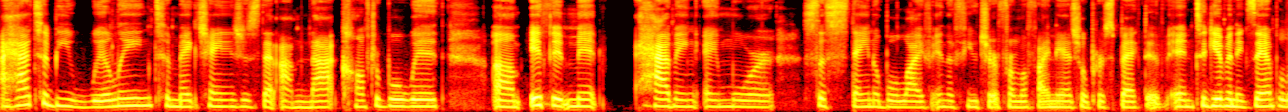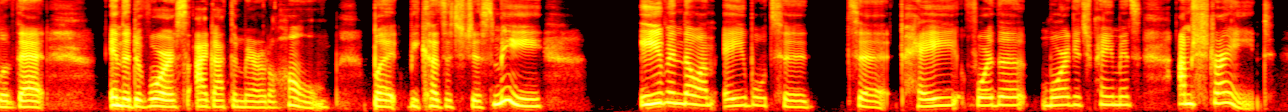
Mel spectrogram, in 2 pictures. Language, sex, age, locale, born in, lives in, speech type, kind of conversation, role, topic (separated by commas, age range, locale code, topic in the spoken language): English, female, 30-34, en-US, United States, United States, conversation, podcast, guest, What steps can help someone create financial goals they can actually achieve?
